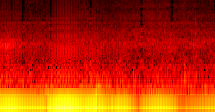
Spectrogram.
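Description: Low room tone with a steady low hum from the microphone and a couple of faint soft thumps, about half a second and a second in.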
